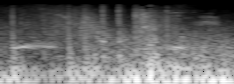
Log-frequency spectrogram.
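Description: A sustained automatic spray in Counter-Strike fires as a quick run of close, loud shots lasting about a second.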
